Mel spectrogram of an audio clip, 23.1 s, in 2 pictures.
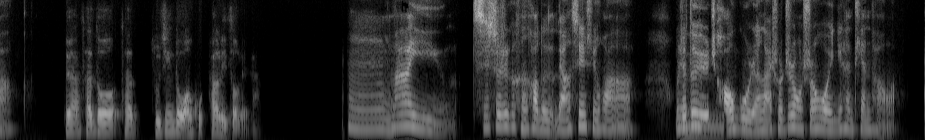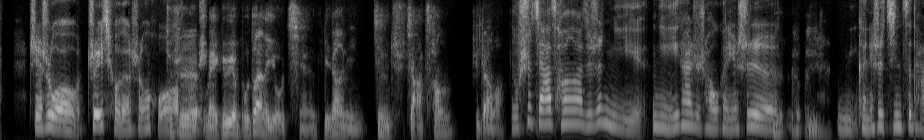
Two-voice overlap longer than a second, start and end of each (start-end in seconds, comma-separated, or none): none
